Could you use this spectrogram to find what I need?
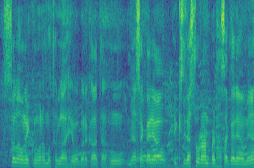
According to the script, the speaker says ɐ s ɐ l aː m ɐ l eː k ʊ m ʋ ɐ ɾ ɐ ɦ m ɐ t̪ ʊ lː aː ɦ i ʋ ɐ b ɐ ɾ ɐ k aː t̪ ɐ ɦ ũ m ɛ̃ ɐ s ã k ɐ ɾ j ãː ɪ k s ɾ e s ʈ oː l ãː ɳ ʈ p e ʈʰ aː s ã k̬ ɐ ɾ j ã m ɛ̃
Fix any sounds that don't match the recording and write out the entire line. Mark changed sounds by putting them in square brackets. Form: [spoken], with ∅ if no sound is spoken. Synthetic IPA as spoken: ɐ s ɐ l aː m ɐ l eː k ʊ m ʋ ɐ ɾ ɐ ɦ m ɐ t̪ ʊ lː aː ɦ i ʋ ɐ b ɐ ɾ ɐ k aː t̪ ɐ ɦ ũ m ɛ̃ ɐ s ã k ɐ ɾ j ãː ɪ k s ɾ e s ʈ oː [ɾ] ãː ɳ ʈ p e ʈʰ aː s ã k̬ ɐ ɾ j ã m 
